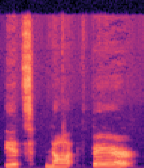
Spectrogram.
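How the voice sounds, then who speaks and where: A woman voicing an indignant, desperate young boy adventurer with drawn-out, wailing exclamations in a storybook. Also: high voice, narrow, tinny audio, pitched above the performer's own voice.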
